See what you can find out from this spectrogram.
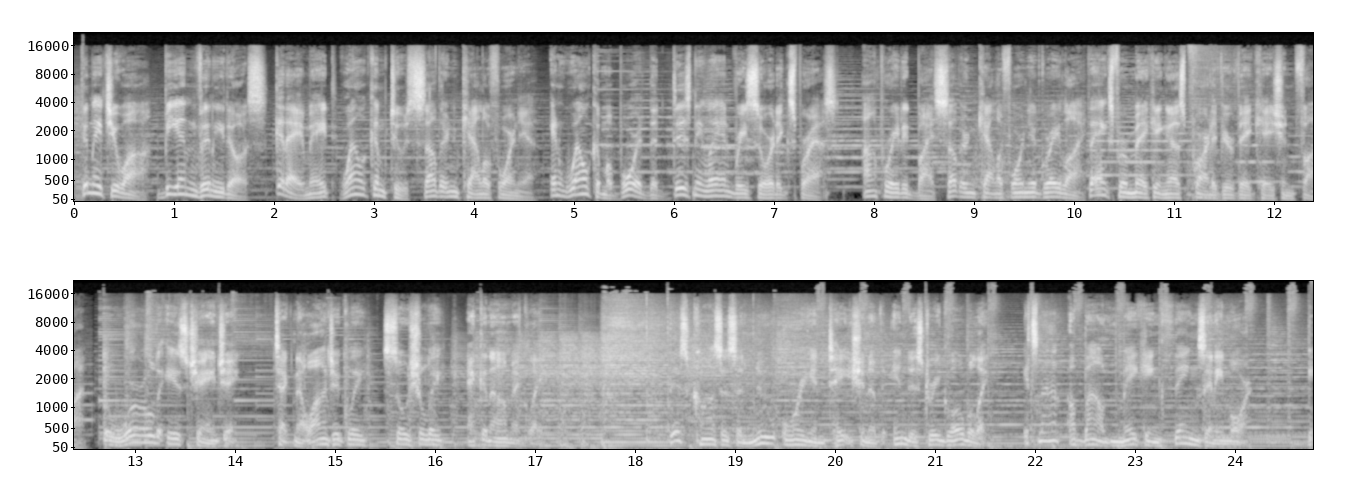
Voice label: Narrations

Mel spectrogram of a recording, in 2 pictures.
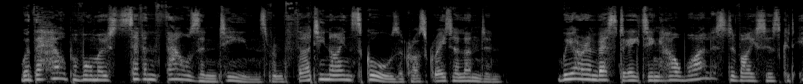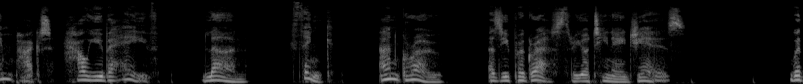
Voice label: Explainer Video University

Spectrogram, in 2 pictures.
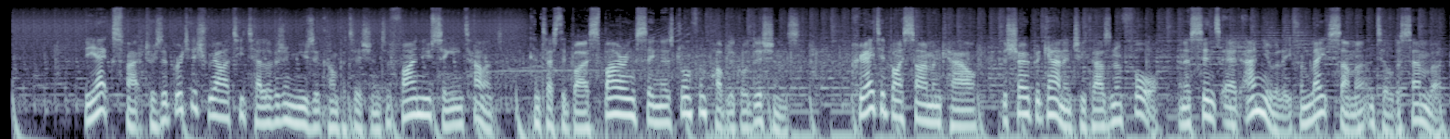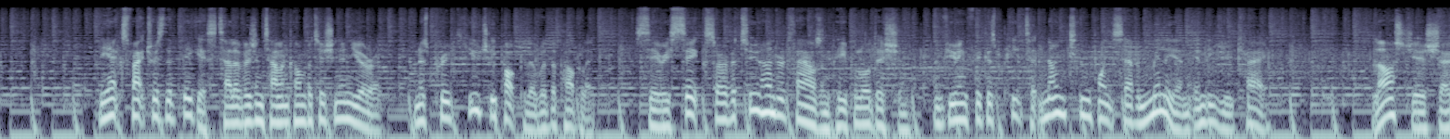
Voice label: Narrative

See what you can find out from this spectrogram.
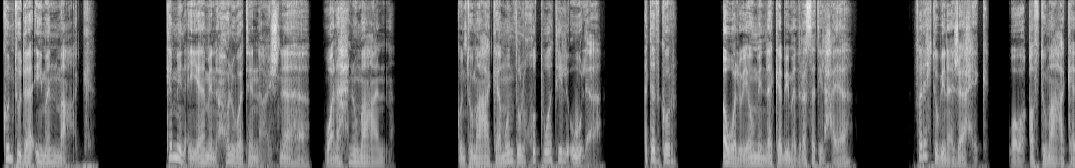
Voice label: conversational Bass

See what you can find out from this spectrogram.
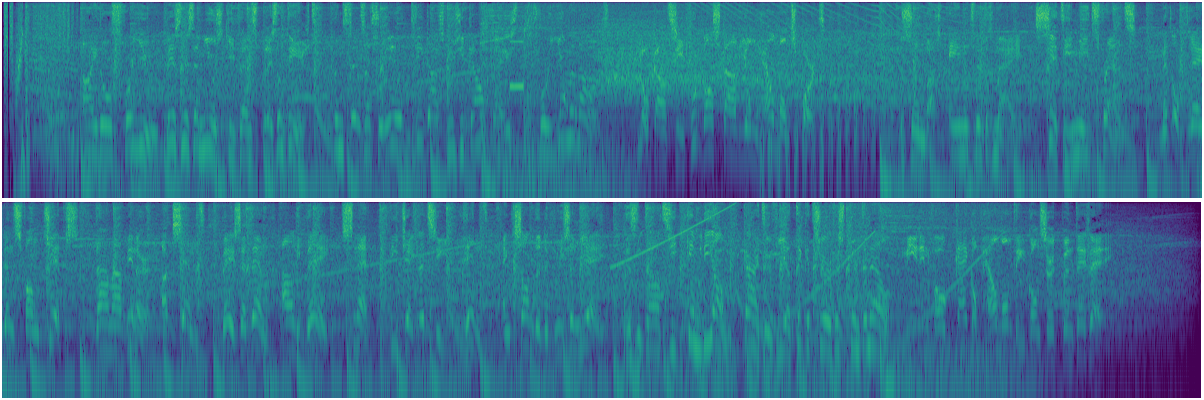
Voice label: hard sell; Idols

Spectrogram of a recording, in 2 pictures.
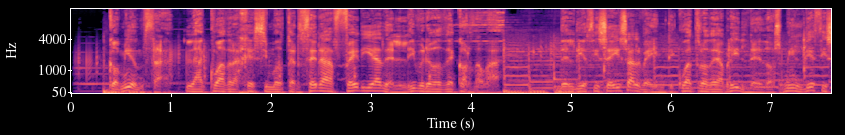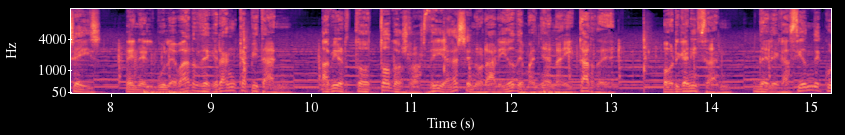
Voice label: radio

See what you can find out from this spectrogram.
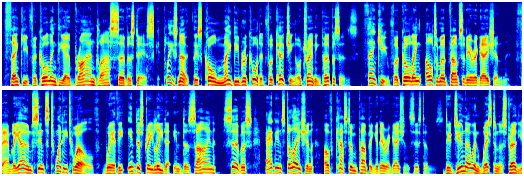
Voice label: Phone On Hold

